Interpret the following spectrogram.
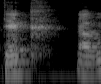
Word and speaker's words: Deque: 발음할 수 있죠 근데 우리 컴퓨터 하는 사람들끼리 약속을 한 거 같아 이거를 발음하기를 데크라고 발음하기로 했습니다 데크리스 올드드 컬렉션 다른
